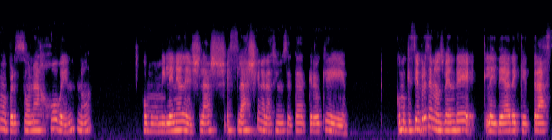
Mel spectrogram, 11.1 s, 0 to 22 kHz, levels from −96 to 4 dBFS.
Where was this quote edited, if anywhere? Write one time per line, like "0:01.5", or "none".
none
